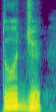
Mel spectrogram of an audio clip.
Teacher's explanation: জিম অক্ষর জিহ্বার মাঝখান থেকে শক্ত করে পড়তে হয় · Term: কলকলা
